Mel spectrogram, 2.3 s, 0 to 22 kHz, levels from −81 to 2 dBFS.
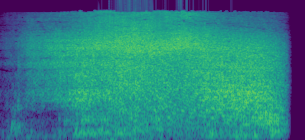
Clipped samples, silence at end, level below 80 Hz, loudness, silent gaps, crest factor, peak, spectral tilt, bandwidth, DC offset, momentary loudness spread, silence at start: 0.2%; 0.1 s; -46 dBFS; -7 LUFS; none; 12 dB; 0 dBFS; 1.5 dB/octave; over 20 kHz; under 0.1%; 9 LU; 0.1 s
